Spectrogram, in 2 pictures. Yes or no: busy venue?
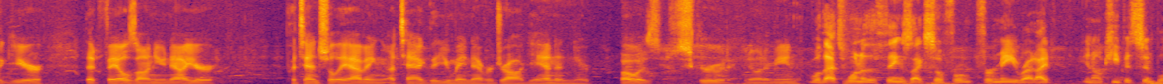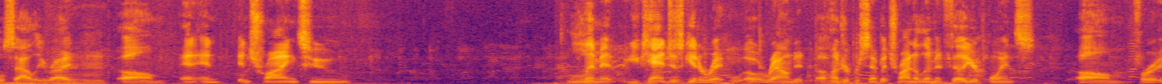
yes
